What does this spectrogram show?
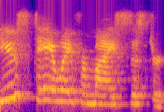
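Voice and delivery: play-acted, protective shouting. Retelling how a brother yelled at teasing boys: imitating a brother yelling. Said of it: "he just yelled at him and said".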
